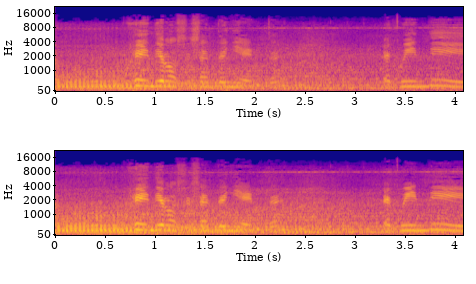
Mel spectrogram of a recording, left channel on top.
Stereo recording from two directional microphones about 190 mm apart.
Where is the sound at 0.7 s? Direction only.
25° left (ahead or behind).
